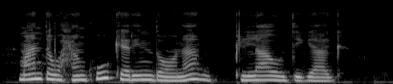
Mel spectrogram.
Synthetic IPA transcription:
maːnt̪ʰɐwɑħɑːŋkʰuːkʰɛɾɪnd̪ɔːnaːpʰɪlaːwd̪ɪɣaːɡ

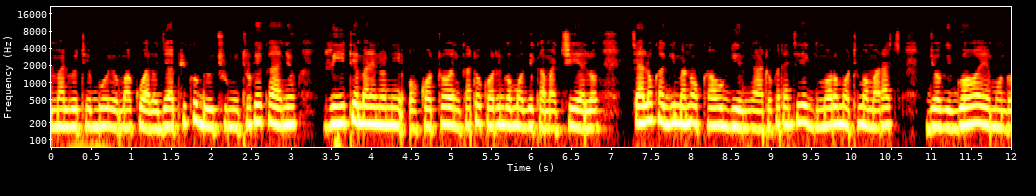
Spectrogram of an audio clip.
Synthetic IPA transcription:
malwetʰebojomakwalɔd͡ʒapikobeot͡ʃuŋitokekaɲɔ | ɾitemanɛnɔnɪʔɔkɔtɔɲkatɔkɔɾɪŋɡɔmɔd̪ɪkamat͡ʃɪɛlɔt͡ʃalɔkaɡɪmanɔkaɔɡilŋatɔkatantiɾeɡimɔɾɔmɔtɪmɔmaɾat͡ʃd͡ʒɔɡɪɡɔɛmɔndɔ

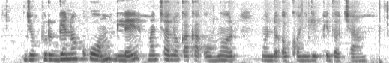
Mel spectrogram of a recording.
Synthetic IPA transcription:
d͡ʒopuɾɡenokwomlemat͡ʃalɔkakaʔoŋor | mɔndɔʔɔkʰɔɲɡɪpɪd̪ɔt͡ʃam

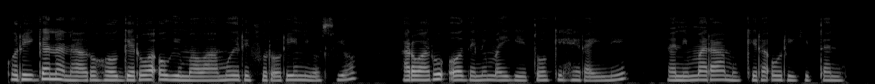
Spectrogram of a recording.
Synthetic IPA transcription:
oɾiːɡananaɾoɦɔːɡɛɾwaʔoɣimawamweɾefoɾoɾiniosiɔ | aɾwaɾuʔɔðɛnemaiɣetwɔkeɦɛɾaine | nanemaɾaːmokeɾaʔoɾiɣitane

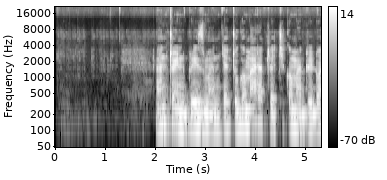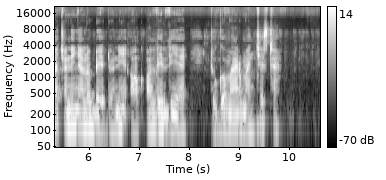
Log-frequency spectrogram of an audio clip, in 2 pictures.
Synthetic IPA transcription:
antɔnɡɾizmand͡ʒatuɡomaɾatleti̥komadɾidwat͡ʃɔnɪɲalɔbedonɪʔɔkɔd̪ɪd̪ɪe | tuɡomarmant͡ʃɛstʰa

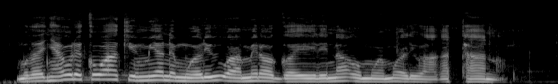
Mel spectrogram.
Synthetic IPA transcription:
moðɛɲaoɾekowakeumianemwɛɾiwameɾɔɡɔeɾenaomwɛmwɛɾiwaɣataːnɔ

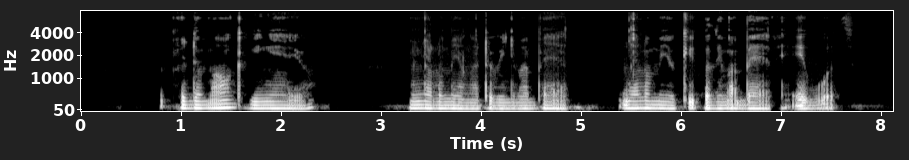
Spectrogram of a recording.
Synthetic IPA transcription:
bedomʔa̰ɔŋkaɡɪŋɛjɔ | mɔɲalɔmɪjɔŋatowiɲd͡ʒmabɛɾ | ɲalɔmɪjɔkḭkɔd̪ɪmʔa̰bɛɾɛewwo̰t̪

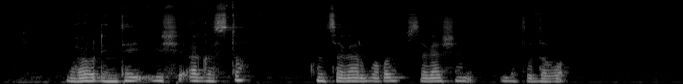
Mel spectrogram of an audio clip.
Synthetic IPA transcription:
wɑħuːɖɪnt̪ʰɛjbɪʃiʔɐɣɔst̪ʰɔ | kʰʊnsɐɣaːlbɔqɔlsɐɣaːʃɐn | ijɔt̪ʰɔd̪ɐβɔ

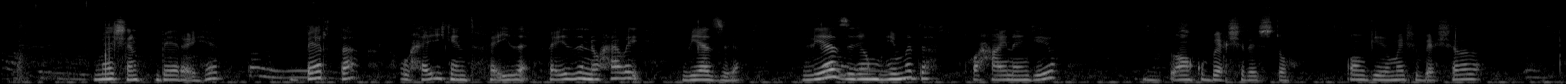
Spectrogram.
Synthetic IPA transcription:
mɛːʃɐnbɛːɾɐɛɦɛːd̪̚ | bɛːrt̪ʰɐ | wɑħɑjɪkʰɛːnt̪ʰɛ̥ðɐfaːʔiðɐnɐwħɑːβɛj | vɪjaːzɪɣɐ | vɪjaːzɪɣɐmʊɦɪmɐd̪ɐ | wɑħɑɪnaːŋɡɐjɔ | aːŋkʰʊbɛʕʃɪɾɛst̪ʰɔ | ʔɔːŋɡɐjɔmɛːʃɐbɛːʕʃɪɾɐðɐ

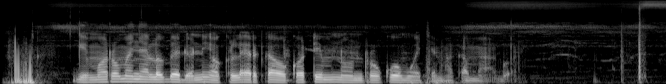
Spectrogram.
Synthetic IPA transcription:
ɡɪmɔɾɔmaɲalobedonɪɔklɛrkaɔkɔtɪmnonɾokwomwet͡ʃemakama̰ɡɔ̰

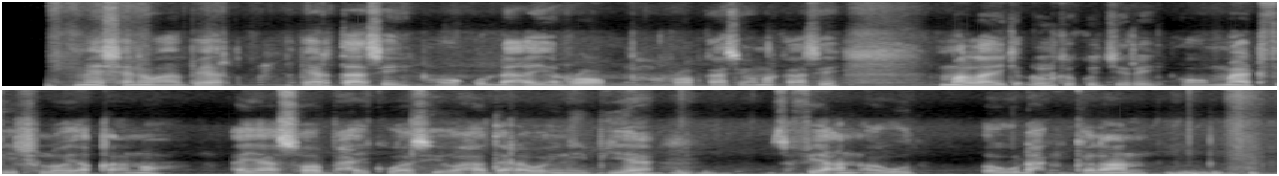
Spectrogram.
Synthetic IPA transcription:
mɛːʃɐnɪwɑːbɛrb̥ɛːrt̪ʰaːsɪɔːkʰʊɖɑʕɑjrɔːbrɔːbkʰaːsɪwɑːmɐrkʰaːsɪ | mɐlɐjɣɐɖʊlkʰɐkʰʊt͡ʃɪɾɛjɔːmad̪fit͡ʃlɔːjʔɐ̰qɑːnɔ | ʔɐjaːsɔːbɑħɑjkʰʊwɑːsɪɔːɦɐd̪ɐrɐβɔɪnɛjbɪjɐɦɐ | sɪfiːʕɑn | ɔɣʊɖɑħɡ̥ɐlaːn

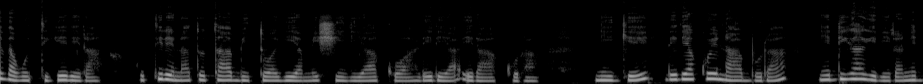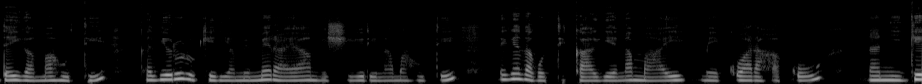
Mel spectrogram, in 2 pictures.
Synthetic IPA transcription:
ðaɣotiɣeɾeɾaɣotiɾenatotaβitwaɣiameʃiɾijakwaɾeɾeaʔeɾaːkoɾa | niːɡeɾeɾeakwenaboɾa | nediɣaɣeɾeɾanedaiɣamaɦuti | kaðioɾoɾokeɾiamemɛɾajameʃiɾinamahutineɣɛðaɣoti̥kaɣeɛnamaemekwaɾahakou | naniːɡe

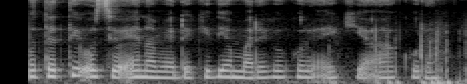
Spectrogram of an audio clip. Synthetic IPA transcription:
ot̪ɛt̪iosiɔ̰ʔɛnamɛdekiðiamaɾekokoɾḛʔa̰ikia̰ʔakuɾa

